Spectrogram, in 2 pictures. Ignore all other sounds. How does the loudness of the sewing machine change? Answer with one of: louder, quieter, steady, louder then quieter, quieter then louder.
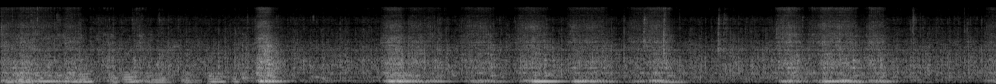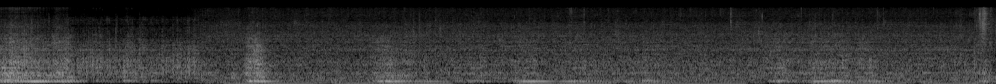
quieter.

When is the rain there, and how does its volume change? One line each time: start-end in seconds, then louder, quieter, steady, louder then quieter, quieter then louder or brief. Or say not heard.
0.2-19.8 steady.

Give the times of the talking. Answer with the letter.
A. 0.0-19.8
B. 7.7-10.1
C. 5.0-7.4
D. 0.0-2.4
D.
